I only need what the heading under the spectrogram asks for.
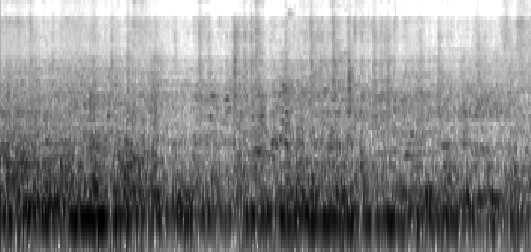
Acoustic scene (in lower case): bus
